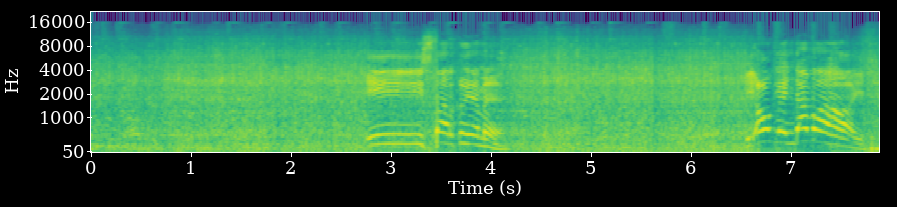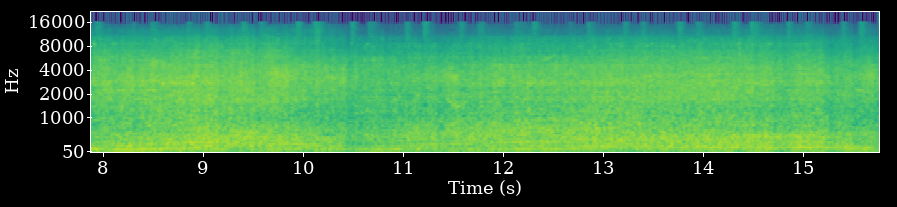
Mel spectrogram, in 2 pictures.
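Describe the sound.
A John Deere tractor's diesel engine rumbles steadily throughout as competitor number 7 drives it in a bale-moving contest, with two sharp revving surges whose whine rises and falls in pitch. A man briefly calls out over the engine noise.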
